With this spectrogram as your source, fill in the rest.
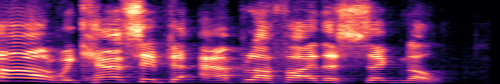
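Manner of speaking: put-on sudden Scottish accent, pitched very high. Playing a character whose recording spell plays back nothing, in a Scottish accent. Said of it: "I don't know why I suddenly turned so Scottish".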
